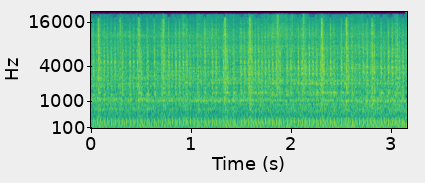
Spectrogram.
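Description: Restored 1972 Suzuki T250 two-stroke motorcycle engine runs at a steady idle, close and continuous, with a buzzy, rapid pulsing putter and small crackles.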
